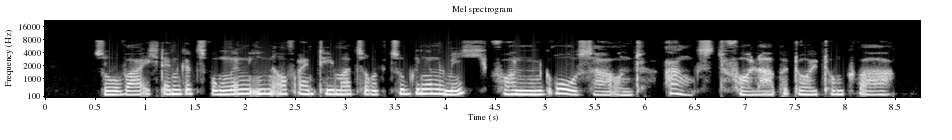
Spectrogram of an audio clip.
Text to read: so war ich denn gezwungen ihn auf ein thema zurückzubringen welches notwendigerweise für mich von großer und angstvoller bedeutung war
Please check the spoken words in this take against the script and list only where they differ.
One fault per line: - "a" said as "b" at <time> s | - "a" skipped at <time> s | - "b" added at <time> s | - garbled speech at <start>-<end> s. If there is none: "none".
- "welches notwendigerweise für" skipped at 4.0 s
